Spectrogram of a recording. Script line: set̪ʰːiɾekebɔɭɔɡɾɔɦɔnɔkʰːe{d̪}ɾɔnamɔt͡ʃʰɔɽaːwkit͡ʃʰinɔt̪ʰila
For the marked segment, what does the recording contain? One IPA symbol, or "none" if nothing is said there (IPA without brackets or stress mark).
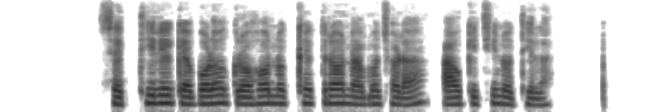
t̪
